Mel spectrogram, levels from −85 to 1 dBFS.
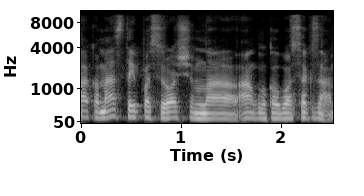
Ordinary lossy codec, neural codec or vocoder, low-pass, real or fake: AAC, 48 kbps; codec, 24 kHz, 3.1 kbps, DualCodec; 9.9 kHz; fake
